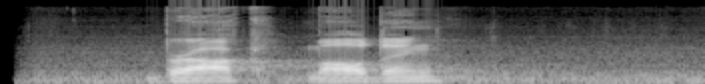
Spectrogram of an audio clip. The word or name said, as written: brock maulding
